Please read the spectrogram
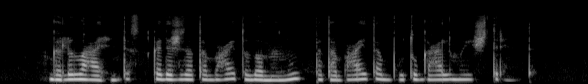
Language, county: Lithuanian, Klaipėda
